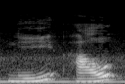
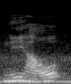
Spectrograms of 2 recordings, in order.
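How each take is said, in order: First: The first syllable dips down and then up. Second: The first syllable rises steadily in pitch. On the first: The speaker calls it wrong. "two third tones that go down and up, down and up... it's not ni hao" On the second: The speaker calls it right. "The first tone changes to a rising tone, so it goes ni hao"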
